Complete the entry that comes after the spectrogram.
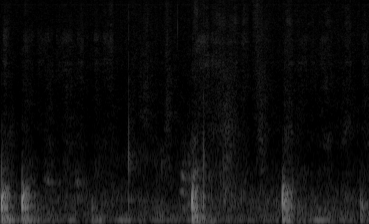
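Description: Chalk or marker scratching and tapping on a board during a chemistry lecture, a series of quiet strokes in uneven bursts, faint and close, with no voices.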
